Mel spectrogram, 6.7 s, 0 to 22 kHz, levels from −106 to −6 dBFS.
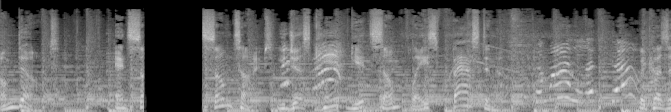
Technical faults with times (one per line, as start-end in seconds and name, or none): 1.43-2.17 stream reconnect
